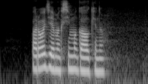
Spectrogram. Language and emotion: Russian, neutral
